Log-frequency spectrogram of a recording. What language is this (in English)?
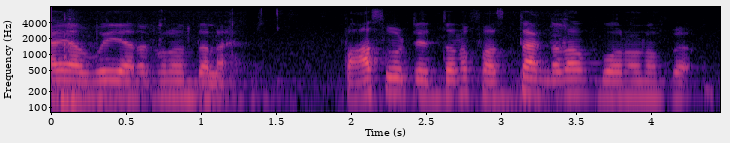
Tamil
